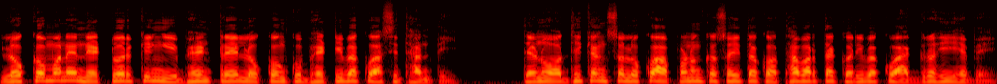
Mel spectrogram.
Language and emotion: Odia, neutral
